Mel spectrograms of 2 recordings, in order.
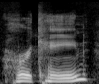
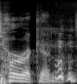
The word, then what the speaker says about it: Hurricane: of you who are not local it's not pronounced hurricane it's her it's hurricane so you gotta say it the right way or you will be promptly corrected by all the local residents so hurricane utah and how big is this place can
